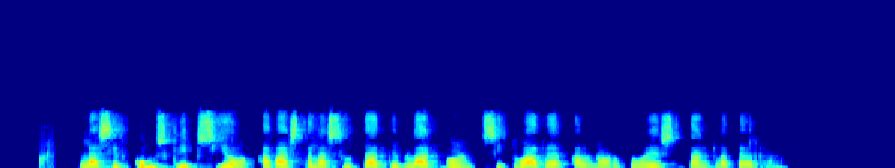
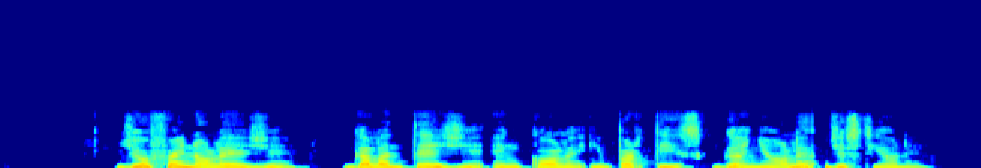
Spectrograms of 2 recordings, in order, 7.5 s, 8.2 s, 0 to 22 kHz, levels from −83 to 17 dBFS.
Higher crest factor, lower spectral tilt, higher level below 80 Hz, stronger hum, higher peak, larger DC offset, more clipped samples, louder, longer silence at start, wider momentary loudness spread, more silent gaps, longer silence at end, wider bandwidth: about the same, 20 dB vs 18 dB; second, -4 dB/octave vs -7 dB/octave; second, -70 dBFS vs -58 dBFS; neither; second, -6 dBFS vs -2 dBFS; neither; neither; second, -25 LUFS vs -20 LUFS; second, 0.35 s vs 0.95 s; second, 8 LU vs 12 LU; first, 0.47-0.65 s, 3.97-4.01 s vs 2.77-2.83 s; first, 0.95 s vs 0.45 s; about the same, 8 kHz vs 7.4 kHz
